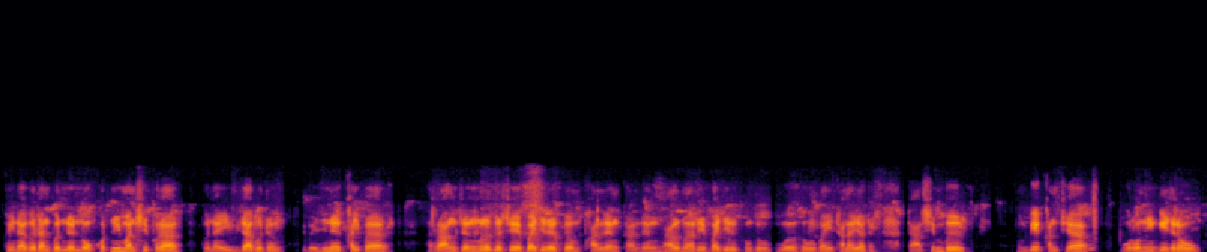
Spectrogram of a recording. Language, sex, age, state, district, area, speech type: Bodo, male, 45-60, Assam, Chirang, urban, spontaneous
